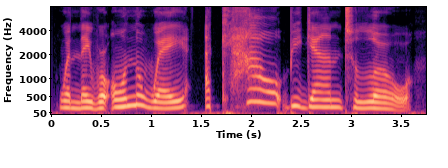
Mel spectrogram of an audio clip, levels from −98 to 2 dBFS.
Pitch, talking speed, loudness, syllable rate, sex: 205 Hz, 175 wpm, -16 LUFS, 4.0 syllables/s, female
